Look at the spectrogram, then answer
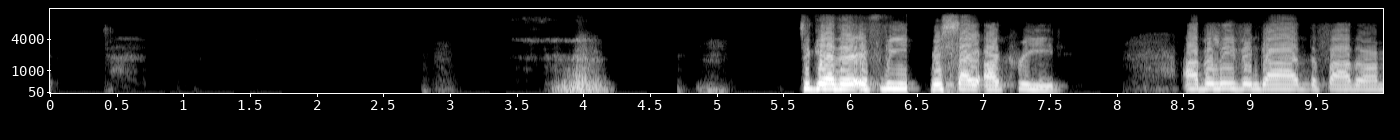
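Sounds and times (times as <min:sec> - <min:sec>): person sighing: 0:03.6 - 0:04.3.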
